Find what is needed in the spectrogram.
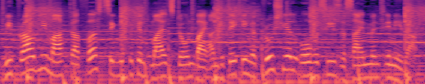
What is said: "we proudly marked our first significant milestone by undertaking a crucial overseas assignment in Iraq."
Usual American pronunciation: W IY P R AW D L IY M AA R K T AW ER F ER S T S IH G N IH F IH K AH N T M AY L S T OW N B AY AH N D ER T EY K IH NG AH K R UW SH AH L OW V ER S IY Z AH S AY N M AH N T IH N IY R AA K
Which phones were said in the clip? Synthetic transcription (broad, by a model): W IY P R AW D L IY M AA R K T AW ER F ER S T S IH G N IH F IH K AH N T M AY L S T OW N B AY AH N D ER T EY K IH NG AH K R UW SH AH L OW V ER S IY Z AH S AY N M AH N T IH N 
